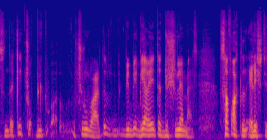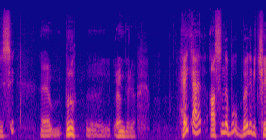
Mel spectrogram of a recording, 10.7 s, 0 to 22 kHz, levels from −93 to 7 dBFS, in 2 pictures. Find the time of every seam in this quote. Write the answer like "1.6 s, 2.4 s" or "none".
none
